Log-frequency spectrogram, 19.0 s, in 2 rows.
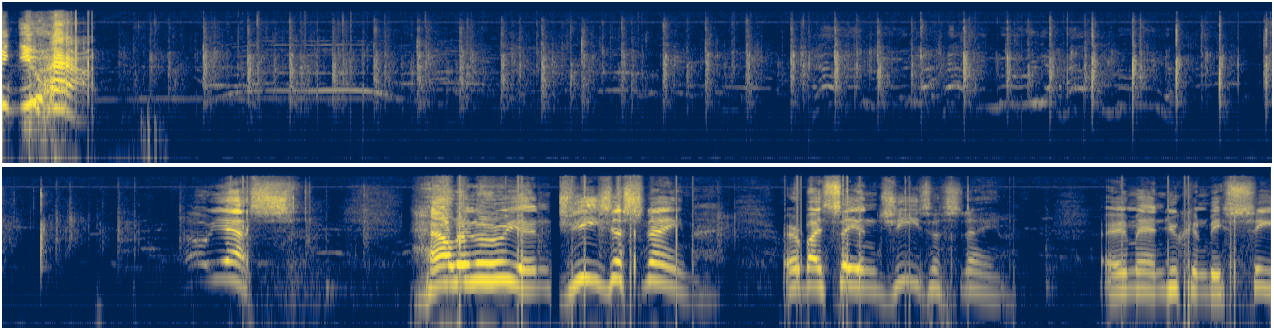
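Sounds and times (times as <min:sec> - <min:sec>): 
speech: 0:00.0 - 0:00.7, 0:11.2 - 0:11.8, 0:12.7 - 0:14.8, 0:15.4 - 0:17.2, 0:17.8 - 0:19.0
audience clapping hands: 0:00.0 - 0:11.1, 0:11.7 - 0:12.4, 0:14.6 - 0:15.2.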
